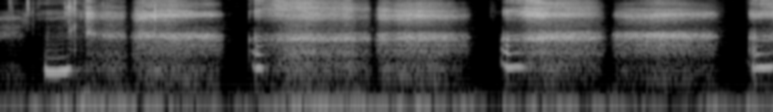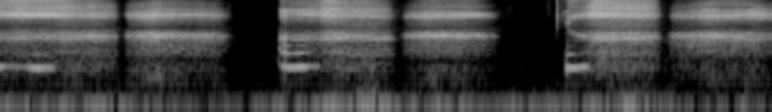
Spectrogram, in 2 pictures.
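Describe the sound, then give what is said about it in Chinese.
Heavy, breathy panting repeats in a steady rhythm, about a dozen close, fairly loud breaths with brief gaps between them, and no talking. “小哥哥们，听一听人家水声，喘息的不要不要的，好不好？”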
